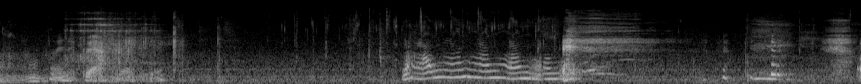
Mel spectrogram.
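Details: Domestic cat giving a drawn-out, wavering meow of about one and a half seconds with stacked harmonics, followed by a shorter higher cry, amid human speech and laughter in a funny pet compilation.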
